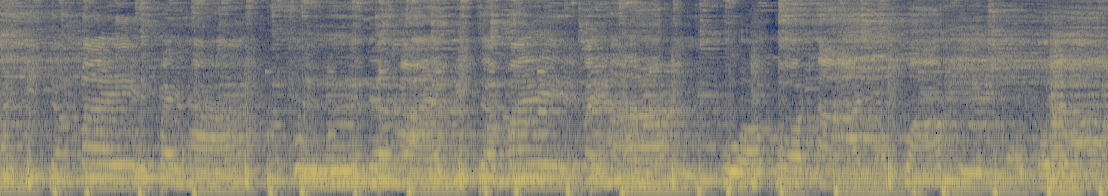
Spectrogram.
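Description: Live band playing Thai ramwong dance music over a PA system: a steady, quick drum beat with a shaker-like rattle, held tones, and a voice singing the melody.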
